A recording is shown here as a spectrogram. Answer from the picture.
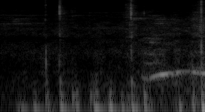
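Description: Computer keyboard being typed on, a quick irregular run of faint key clicks.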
